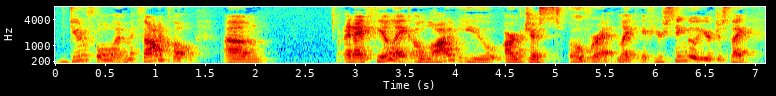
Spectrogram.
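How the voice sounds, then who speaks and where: Woman w a lowish voice doing a chatty tarot reading, talks right at you, pretty echoey room. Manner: conversational, often voices imagined quotes in first person. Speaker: tarot reader hosting a reading. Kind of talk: casual, unscripted tarot reading addressed to the listener. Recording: roomy, echoing room sound.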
